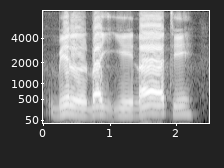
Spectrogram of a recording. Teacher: bil tampakkan dengan jelas alif lamnya atau suara lamnya di sini karena dia ada bacaan alif lam qamariah. Alif lam qamariah yaitu alif dan lam yang kita tuliskan dan dibaca dengan jelas suara lam ya.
